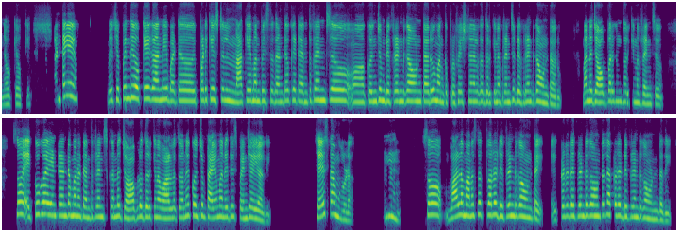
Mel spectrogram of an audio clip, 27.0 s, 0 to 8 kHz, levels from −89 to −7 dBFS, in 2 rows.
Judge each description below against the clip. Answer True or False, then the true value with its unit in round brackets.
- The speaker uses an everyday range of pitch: True (3.2 semitones)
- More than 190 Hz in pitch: True (240 Hz)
